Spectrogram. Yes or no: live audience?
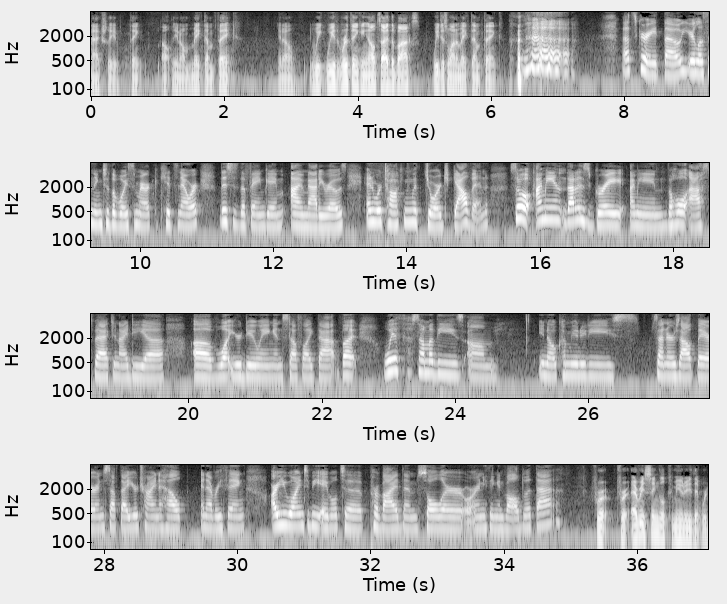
no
